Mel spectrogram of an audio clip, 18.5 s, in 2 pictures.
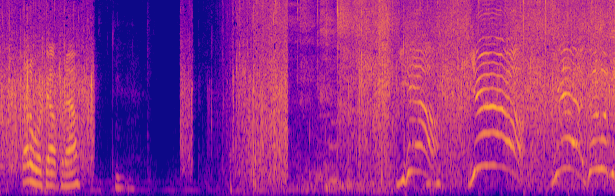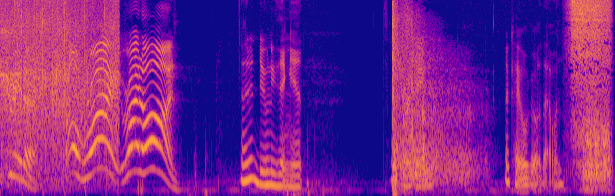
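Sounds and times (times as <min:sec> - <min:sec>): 
applause sound effect played off a soundboard: 0:00.0 - 0:01.4, 0:02.7 - 0:11.0
speech: 0:00.4 - 0:02.0, 0:06.0 - 0:12.0, 0:12.8 - 0:13.9, 0:15.4 - 0:15.9, 0:16.8 - 0:18.1.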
